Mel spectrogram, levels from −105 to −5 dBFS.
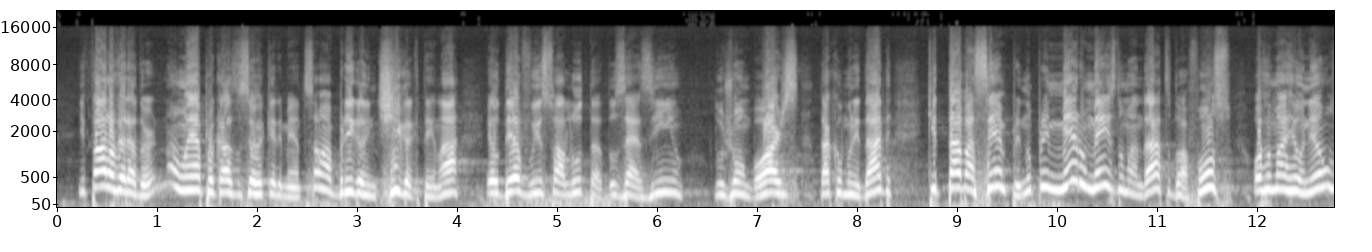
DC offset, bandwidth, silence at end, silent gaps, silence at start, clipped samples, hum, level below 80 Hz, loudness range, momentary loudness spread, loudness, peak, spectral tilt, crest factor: under 0.1%; 14.5 kHz; 0 s; none; 0.2 s; under 0.1%; none; -30 dBFS; 3 LU; 8 LU; -11 LUFS; 0 dBFS; -6 dB/octave; 10 dB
